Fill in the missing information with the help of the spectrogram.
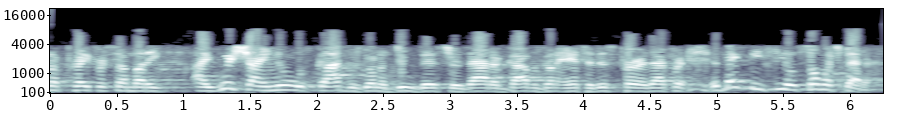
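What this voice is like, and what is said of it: Usual voice. Nothing is said of it.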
